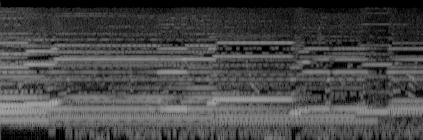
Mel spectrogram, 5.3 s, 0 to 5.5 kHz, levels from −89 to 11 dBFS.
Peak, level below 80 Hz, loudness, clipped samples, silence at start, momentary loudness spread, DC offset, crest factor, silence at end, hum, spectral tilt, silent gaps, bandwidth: -14 dBFS; -58 dBFS; -31 LUFS; under 0.1%; 0 s; 9 LU; under 0.1%; 16 dB; 0 s; none; -7.5 dB/octave; none; 5 kHz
